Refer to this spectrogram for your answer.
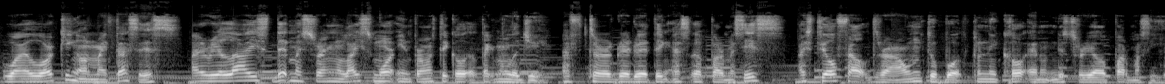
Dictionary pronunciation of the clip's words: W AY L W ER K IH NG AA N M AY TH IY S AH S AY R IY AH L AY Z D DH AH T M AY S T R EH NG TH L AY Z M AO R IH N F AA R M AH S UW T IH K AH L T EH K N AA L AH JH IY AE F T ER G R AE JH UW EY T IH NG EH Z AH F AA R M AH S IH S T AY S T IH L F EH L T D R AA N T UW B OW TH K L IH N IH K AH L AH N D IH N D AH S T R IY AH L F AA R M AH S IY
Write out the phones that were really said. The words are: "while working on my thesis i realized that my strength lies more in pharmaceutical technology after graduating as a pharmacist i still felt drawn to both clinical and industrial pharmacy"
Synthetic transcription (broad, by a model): W AY L W ER K IH NG AA N M AY T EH S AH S AY R IY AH L AY S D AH T M AY S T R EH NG L AY S M AO R IH N P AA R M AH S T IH K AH L T EH K N AA L AH JH IY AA F T ER G R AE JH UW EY T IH NG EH S AH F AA R M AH S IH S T AY S T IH L F EH L T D R AA N T UW B OW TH K L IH N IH K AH L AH N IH N D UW S T R IY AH L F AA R M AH S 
